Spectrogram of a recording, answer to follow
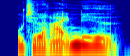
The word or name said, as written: utilregnelighed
